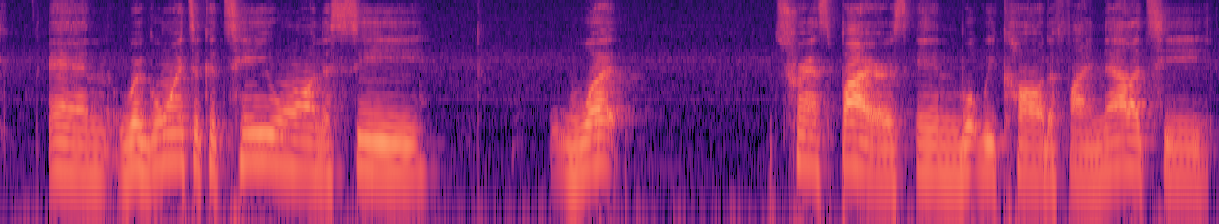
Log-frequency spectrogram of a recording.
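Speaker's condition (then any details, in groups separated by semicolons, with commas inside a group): No condition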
